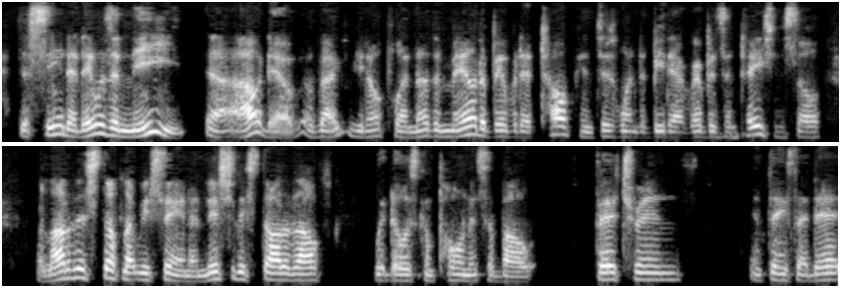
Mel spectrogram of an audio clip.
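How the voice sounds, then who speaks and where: A man with a medium pitch talks at a very fast pace, his pitch varying in an ordinary way. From US South. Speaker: clinical psychologist and Marine veteran. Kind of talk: interview. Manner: hesitant, many fillers.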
